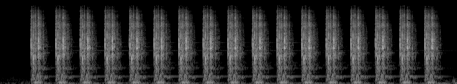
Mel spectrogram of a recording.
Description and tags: Nikon D800 Shutter 1 8000 continuous Sec with Lens
The Sound of the Nikon D800 Shutter.
With Lens
Shutterspeed: 1 / 8000
Continuous
D800, Lens, Mirror, Shutter, Sound, Speed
